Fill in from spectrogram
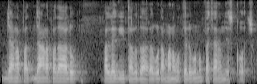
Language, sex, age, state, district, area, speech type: Telugu, male, 30-45, Telangana, Karimnagar, rural, spontaneous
